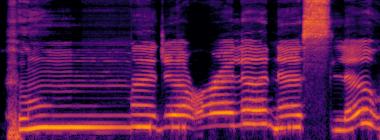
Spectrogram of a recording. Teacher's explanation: ثم میں جو ثا ہے اس میں سیٹی کی آواز نہیں ہونی چاہیے، میم پہ غنہ ہو رہا ہے.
